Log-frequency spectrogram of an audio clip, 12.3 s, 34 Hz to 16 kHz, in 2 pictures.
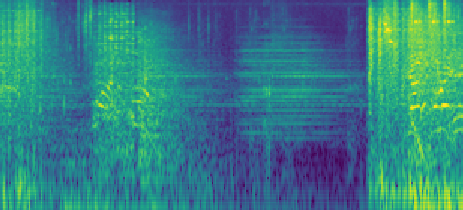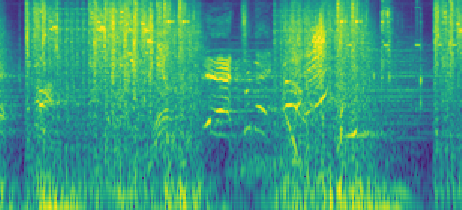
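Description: Gunfire bursts from the F.E.A.R. 3 video game on PS3, with loud rapid automatic shots and impacts coming in several dense volleys that fill most of the stretch, interrupted by a short quieter pause.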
